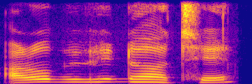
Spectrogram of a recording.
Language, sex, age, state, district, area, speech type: Bengali, female, 18-30, West Bengal, Murshidabad, urban, spontaneous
